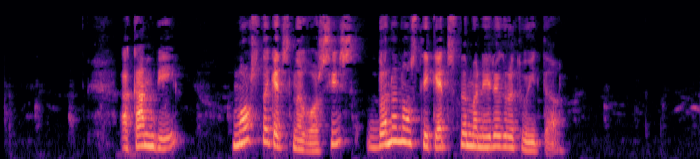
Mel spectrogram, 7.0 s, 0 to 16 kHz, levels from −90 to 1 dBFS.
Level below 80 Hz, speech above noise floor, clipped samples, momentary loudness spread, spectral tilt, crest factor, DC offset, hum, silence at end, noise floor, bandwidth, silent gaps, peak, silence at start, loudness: -66 dBFS; 51 dB; under 0.1%; 10 LU; -4 dB/octave; 22 dB; under 0.1%; none; 1.4 s; -73 dBFS; 11.5 kHz; none; -2 dBFS; 1 s; -22 LUFS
